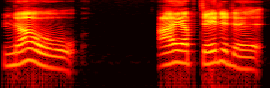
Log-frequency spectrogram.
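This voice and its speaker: Bright, dry-sounding game master. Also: medium pitch, extremely slow, no room sound. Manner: casual, swears at tech trouble. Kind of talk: running a tabletop game on stream.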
